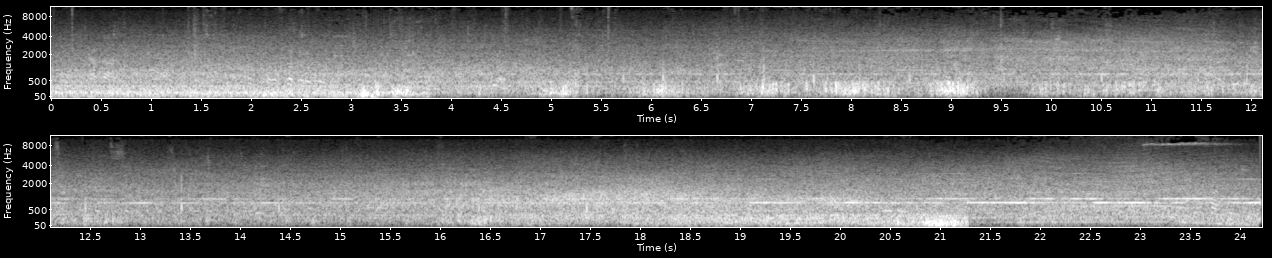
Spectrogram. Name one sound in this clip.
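Traffic hums steadily on a busy city street outdoors.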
